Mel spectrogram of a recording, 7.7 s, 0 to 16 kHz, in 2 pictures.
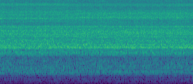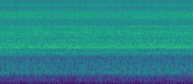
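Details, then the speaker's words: Air-driven venturi coolant vacuum filler pulling vacuum on a 2016 Ram 3500 6.7 high-output diesel cooling system during a coolant exchange: steady, even high-pitched air hiss holding constant throughout; normal vacuum filler operation. "this here evacuates all the air so when I close this valve pull the trigger it creates suction right here so this is going to suck all the air out the radiator hoses will collapse and everything"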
